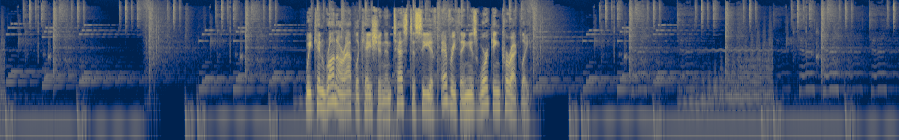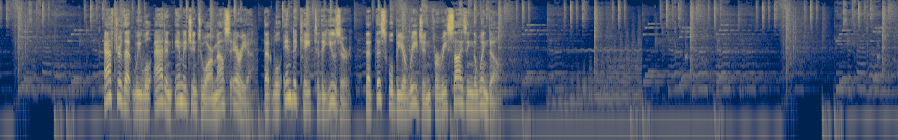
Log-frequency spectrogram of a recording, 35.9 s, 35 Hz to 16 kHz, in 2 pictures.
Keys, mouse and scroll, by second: 0.0-3.5 typing, 4.8-19.1 drag, 19.1 Return, 19.9-20.9 typing, 21.6-25.5 drag, 25.5 middle click, 25.5-26.1 scroll down 2, 26.1 scroll down 1, 26.2 click, 26.6-28.9 typing, 29.3 click, 29.8 Return, 30.3 click, 30.5-32.7 typing, 34.7-35.9 drag.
